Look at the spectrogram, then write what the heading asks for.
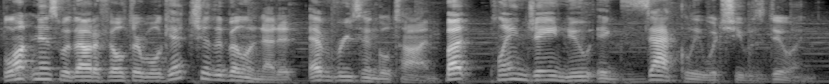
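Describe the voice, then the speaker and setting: A man's voice: mid-range voice, very animated, a little fast, a bit bright, soft background music. A man doing scripted countdown narration with a wry, punchy delivery.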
